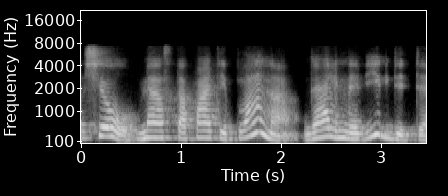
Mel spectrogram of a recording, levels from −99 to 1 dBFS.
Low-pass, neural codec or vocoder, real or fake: 7.2 kHz; autoencoder, 48 kHz, 32 numbers a frame, DAC-VAE, trained on Japanese speech; fake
